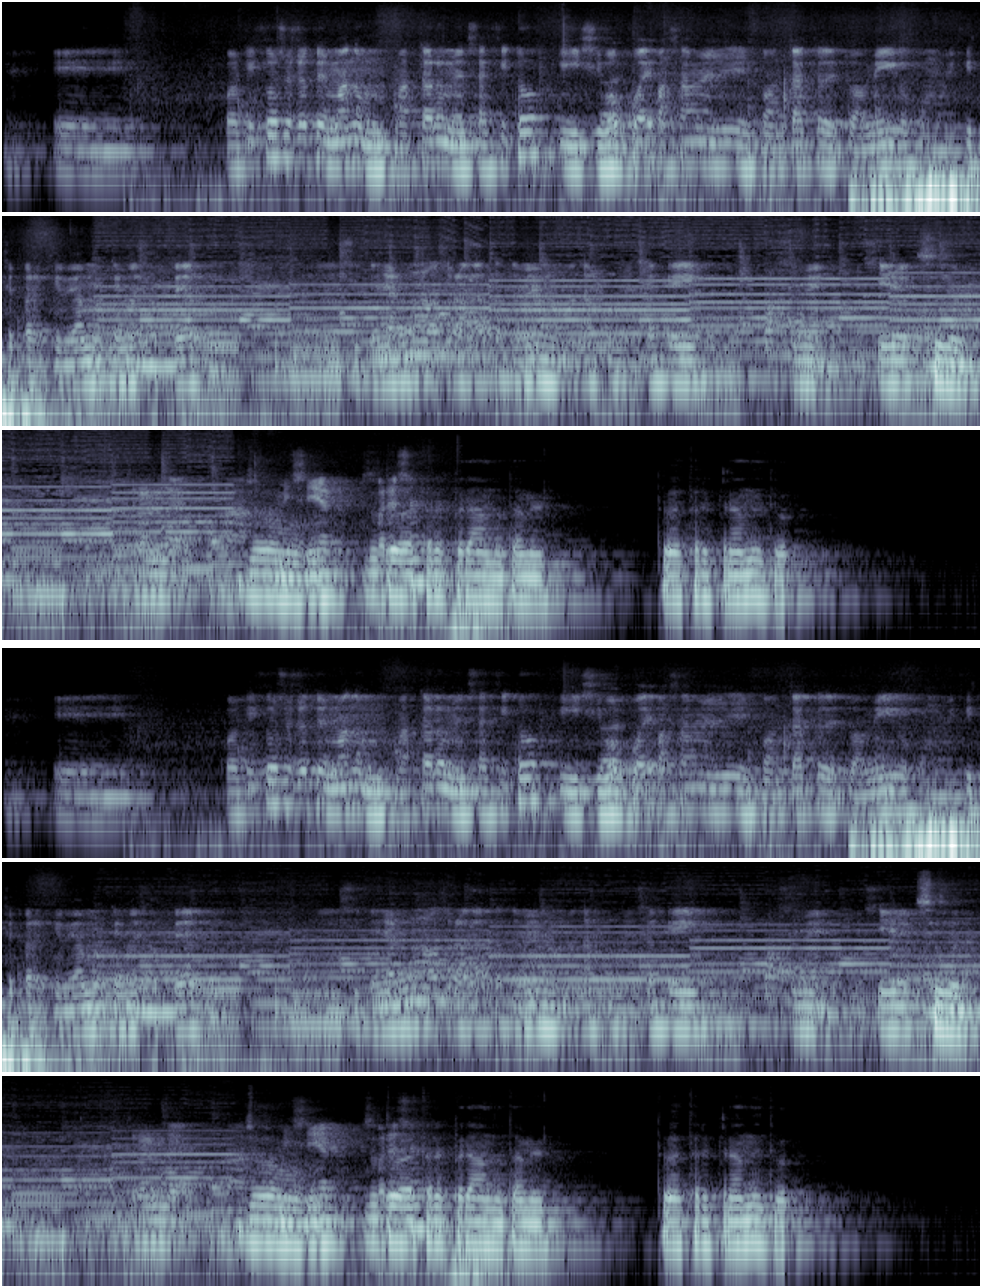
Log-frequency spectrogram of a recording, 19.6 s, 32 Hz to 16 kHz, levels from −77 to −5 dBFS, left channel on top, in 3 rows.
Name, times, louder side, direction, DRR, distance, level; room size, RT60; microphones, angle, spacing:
voice 1, 0.3-0.9 1.5-8.0 8.6-11.2 11.6-13.0 13.5-15.9, left 1 dB, 25° left, 5 dB, 1.1 m, -31 dB
sound 1, 0.8-16.1, equal, 75° left, 1.7 m, -34 dB
sound 2, 7.1-14.6, left 4 dB, 55° left, 0.6 m, -31 dB
voice 2, 12.6-13.0 13.7-13.8 14.6-16.7 17.4-18.3, right 1 dB, 15° right, 5 dB, 0.5 m, -26 dB
16.0 x 5.6 x 8.1 m, 1.3 s
head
